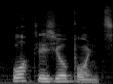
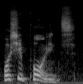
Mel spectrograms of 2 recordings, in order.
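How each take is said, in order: First: Each word said slowly and firmly in "What is your point?"; slow, pointed demand; slow emphatic repeat. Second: Indignant challenge. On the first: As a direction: spell it out, deadpan and slow. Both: Real, not acted.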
